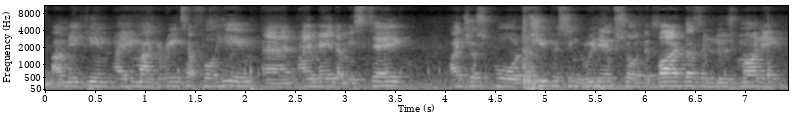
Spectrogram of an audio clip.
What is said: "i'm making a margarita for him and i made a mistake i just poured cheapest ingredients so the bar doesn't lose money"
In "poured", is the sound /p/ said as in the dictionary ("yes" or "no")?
no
